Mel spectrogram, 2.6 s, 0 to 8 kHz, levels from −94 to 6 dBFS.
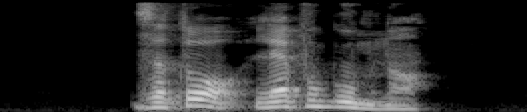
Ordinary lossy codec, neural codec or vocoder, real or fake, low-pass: none; vocoder, 44.1 kHz, 80 mel bands, Vocos; fake; 7.2 kHz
